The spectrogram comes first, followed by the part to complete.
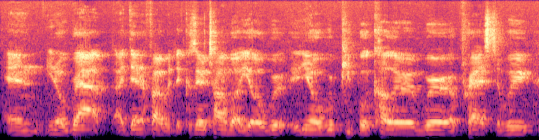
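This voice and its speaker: A man's voice: deep voice, flat delivery, fast talker, a bit bright. A man in his twenties who grew up in Canada, speaking earnestly as a rapper in an interview. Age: 20s. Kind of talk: casual interview talk. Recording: echoey room, faint noise.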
